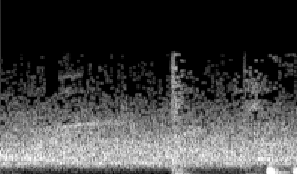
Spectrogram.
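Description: A steady round of applause from a group, dense overlapping clapping at moderate volume, with a brief voice surfacing near the end.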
